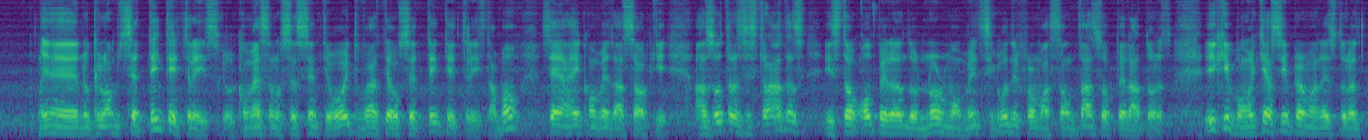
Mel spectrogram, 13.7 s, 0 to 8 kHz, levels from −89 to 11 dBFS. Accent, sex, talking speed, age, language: Brazilian, male, 160 wpm, 60-79, Portuguese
